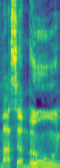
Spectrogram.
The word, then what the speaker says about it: Masamune: Karma, it's pronounced Masamoon.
